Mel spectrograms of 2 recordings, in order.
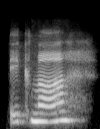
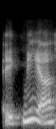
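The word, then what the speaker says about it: Aechmea: pere david um magnolia fraserai john fraser and ikma akmiya sorry fosteriana named after mulford bateman foster so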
